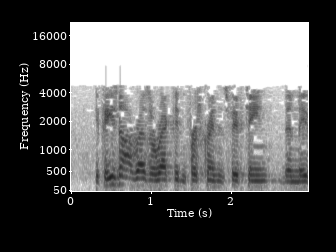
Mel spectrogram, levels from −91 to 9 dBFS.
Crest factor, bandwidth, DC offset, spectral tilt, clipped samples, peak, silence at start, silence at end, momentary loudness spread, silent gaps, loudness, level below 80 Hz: 14 dB; 5 kHz; under 0.1%; -8 dB/octave; under 0.1%; 0 dBFS; 0.3 s; 0 s; 7 LU; none; -14 LUFS; -48 dBFS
